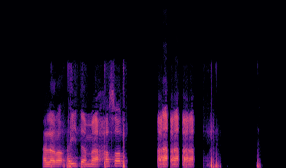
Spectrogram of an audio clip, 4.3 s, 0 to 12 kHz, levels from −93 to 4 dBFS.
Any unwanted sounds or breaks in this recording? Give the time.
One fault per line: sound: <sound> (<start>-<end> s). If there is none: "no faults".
sound: laugh (2.4-2.9 s)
